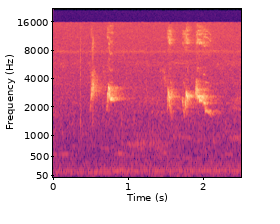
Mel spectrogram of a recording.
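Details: Red-whiskered bulbul at a decoy trap, 30 May 2016; two short, lively phrases of chattering, descending whistled notes in quick succession over a faint, steady rumble.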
